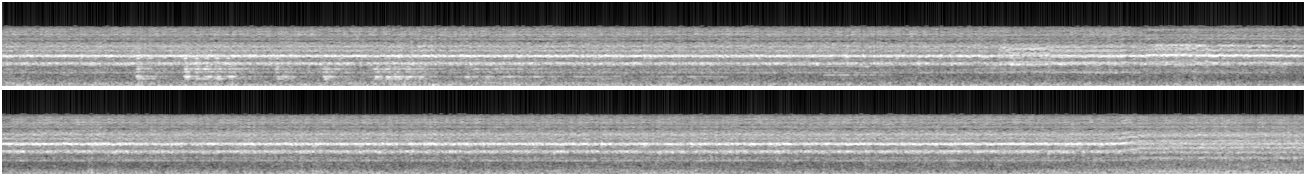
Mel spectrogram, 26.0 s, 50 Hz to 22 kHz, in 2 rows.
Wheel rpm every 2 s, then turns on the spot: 160, 160, 160, 160, 160, 160, 160, 160, 160, 160, 160, 160, 190.
none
